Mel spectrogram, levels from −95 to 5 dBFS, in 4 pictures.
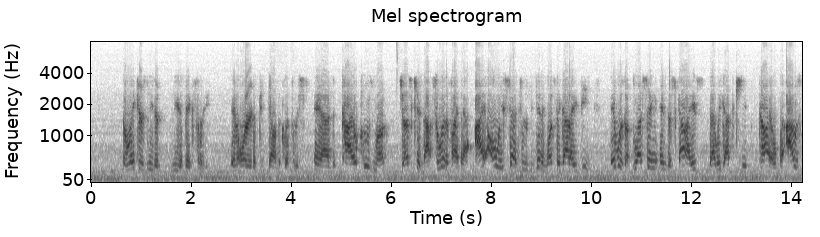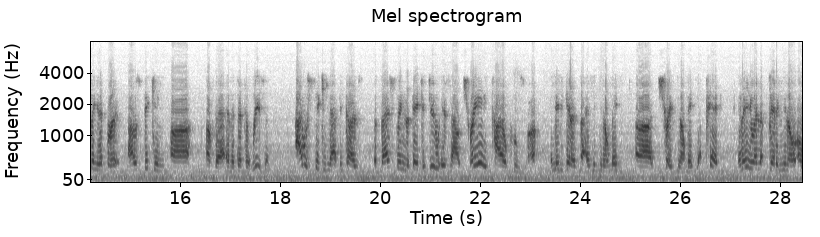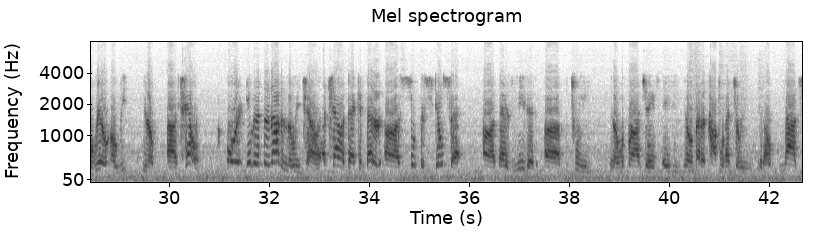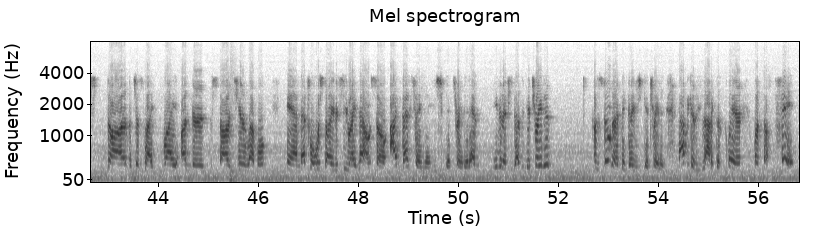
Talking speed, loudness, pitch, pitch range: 210 wpm, -23 LUFS, 125 Hz, 110-140 Hz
